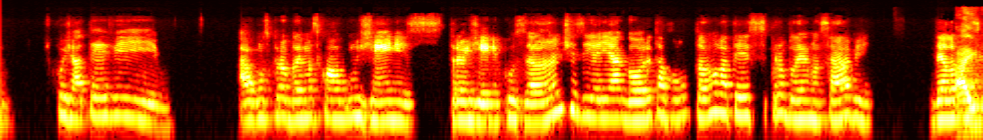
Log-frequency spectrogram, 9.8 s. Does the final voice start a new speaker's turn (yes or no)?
yes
